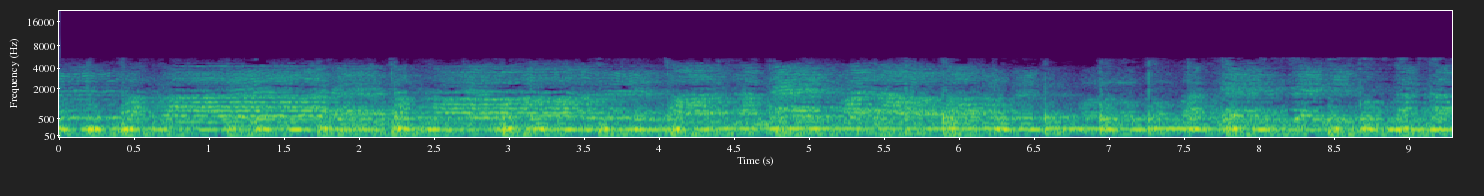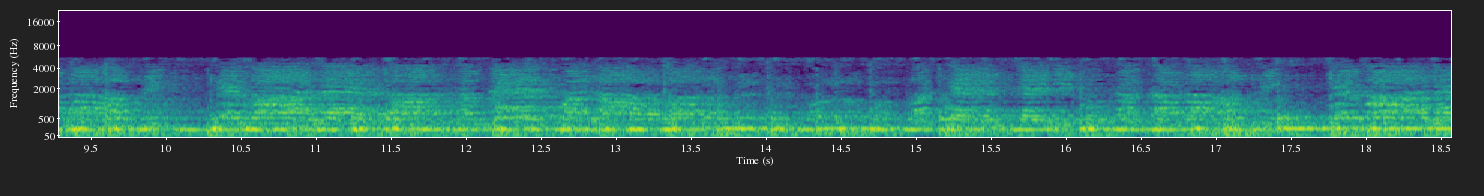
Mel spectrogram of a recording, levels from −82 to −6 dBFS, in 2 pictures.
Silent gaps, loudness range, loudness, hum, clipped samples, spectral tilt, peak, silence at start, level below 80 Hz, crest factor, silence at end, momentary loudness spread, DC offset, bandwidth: none; 1 LU; -21 LUFS; none; under 0.1%; -12 dB/octave; -4 dBFS; 0 s; -36 dBFS; 16 dB; 0 s; 3 LU; under 0.1%; 5.8 kHz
